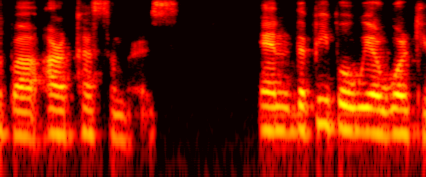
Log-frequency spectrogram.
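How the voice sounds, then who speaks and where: At a moderate pace, a woman speaks at a medium pitch with a slight Mexican accent. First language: Spanish. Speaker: real estate agent. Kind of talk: casual chat. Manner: halting.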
